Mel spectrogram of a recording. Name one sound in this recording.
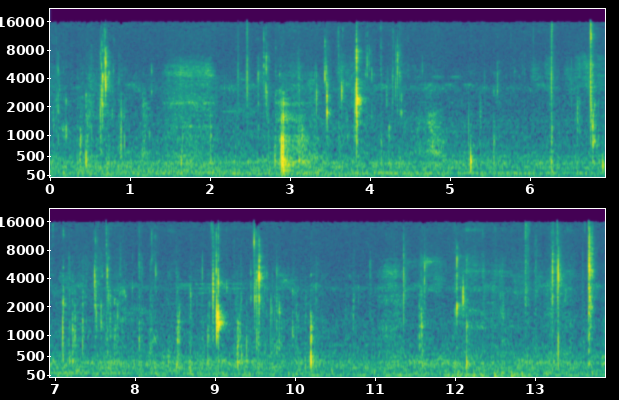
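A man bites and crunches on a small wooden stick.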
